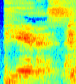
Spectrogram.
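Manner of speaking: "Penis" said low and deadpan, mock Russian; flat sour mock Russian "Penis"; deadpan fake Russian accent. Shown as a demonstration. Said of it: "this is how you say the word penis in Russian".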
